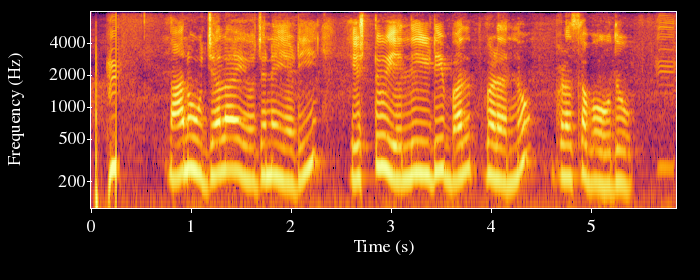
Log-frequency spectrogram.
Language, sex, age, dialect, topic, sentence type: Kannada, female, 41-45, Mysore Kannada, banking, question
